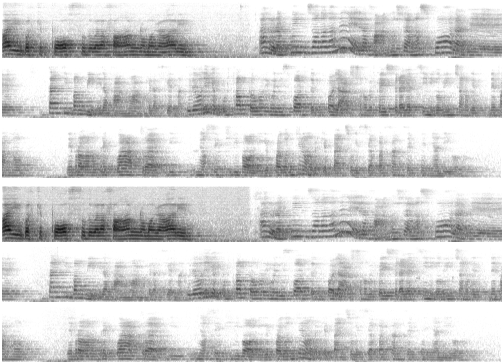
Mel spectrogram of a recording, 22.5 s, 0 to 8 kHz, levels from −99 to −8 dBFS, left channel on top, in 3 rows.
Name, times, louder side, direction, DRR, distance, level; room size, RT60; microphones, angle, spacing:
voice 1, 0.0-2.8, right 5 dB, 45° right, 0.4 m, -21 dB
voice 2, 3.9-7.7 8.2-15.3 16.0-21.9, left 1 dB, 65° left, 3.1 m, -41 dB
13.0 x 9.7 x 6.4 m
head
